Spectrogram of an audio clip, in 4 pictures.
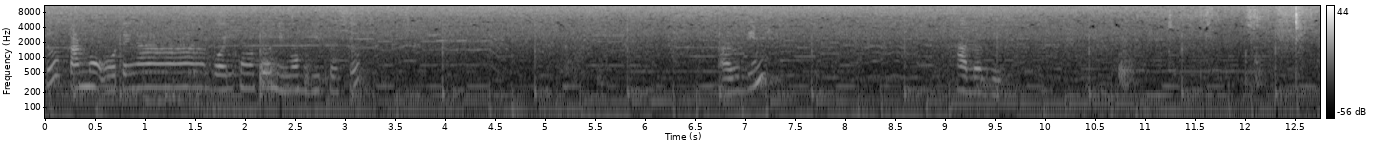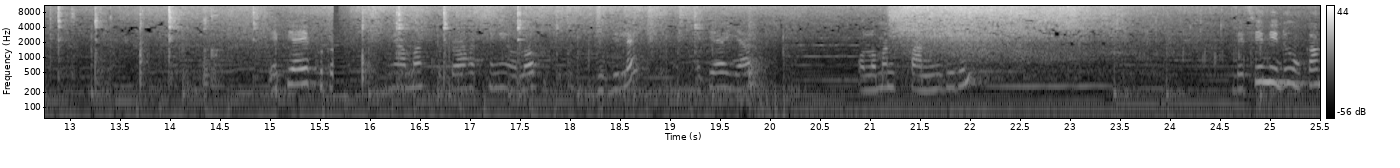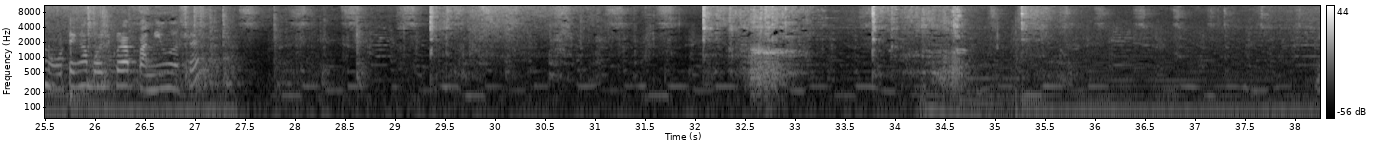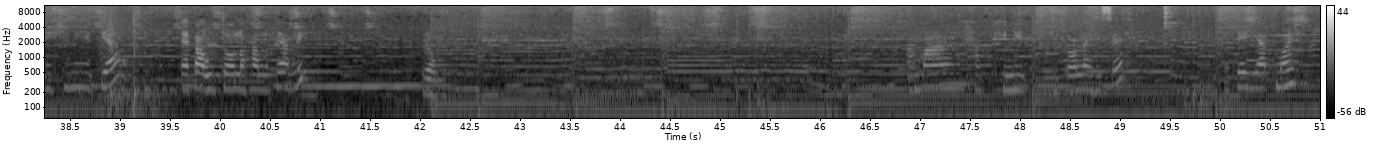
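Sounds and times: greens sizzling: 0:00.0 - 0:27.0, 0:29.0 - 0:39.0, 0:39.6 - 0:51.0
metal spatula scraping a pan: 0:10.5 - 0:23.5, 0:25.1 - 0:38.4, 0:40.2 - 0:41.8, 0:43.5 - 0:45.6.

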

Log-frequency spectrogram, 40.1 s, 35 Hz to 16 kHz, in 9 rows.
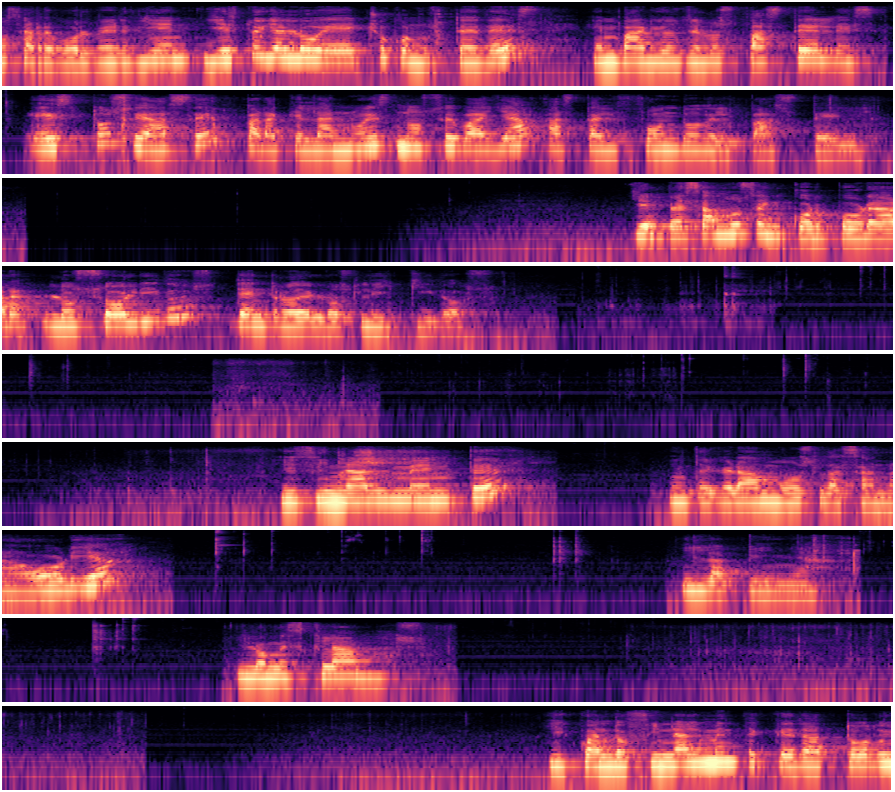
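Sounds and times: spatula stirring wet batter: 0:33.1 - 0:38.1.

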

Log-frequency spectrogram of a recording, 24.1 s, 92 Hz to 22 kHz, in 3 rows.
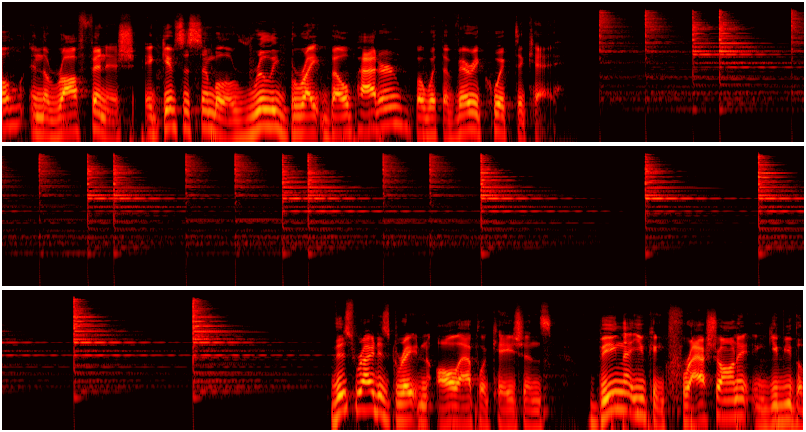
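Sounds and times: ride cymbal bell pings: 0:06.0 - 0:19.6.

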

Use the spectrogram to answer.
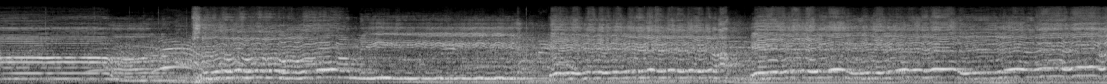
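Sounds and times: man singing gospel: 0:00.0 - 0:11.0.

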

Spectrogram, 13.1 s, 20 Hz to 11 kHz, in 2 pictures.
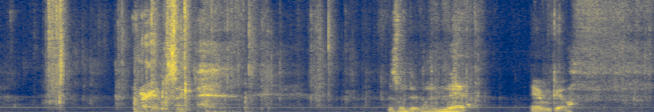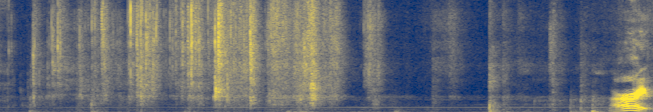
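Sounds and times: plastic bag crinkling: 0:00.1 - 0:04.9, 0:06.6 - 0:10.4.

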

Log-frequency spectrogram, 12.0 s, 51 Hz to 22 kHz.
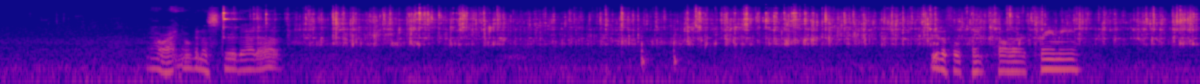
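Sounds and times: ice clinking in glass: 0:02.2 - 0:12.0.

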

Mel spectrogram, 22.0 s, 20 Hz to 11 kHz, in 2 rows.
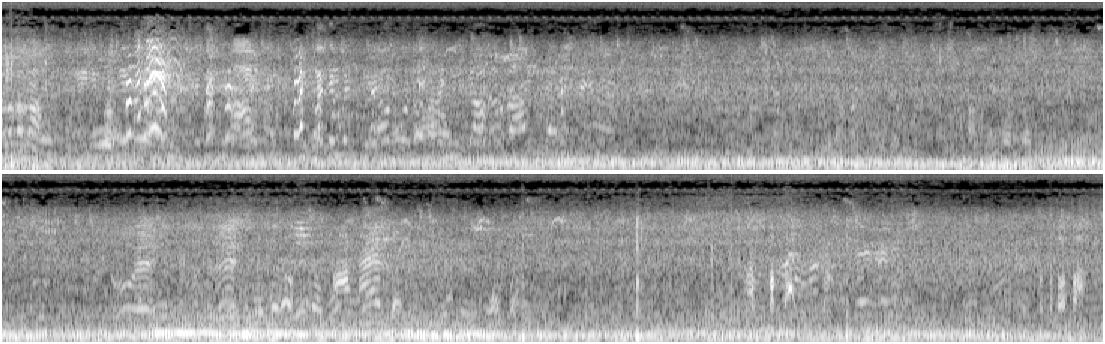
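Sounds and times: distant footballers shouting: 0:00.0 - 0:22.0.

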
